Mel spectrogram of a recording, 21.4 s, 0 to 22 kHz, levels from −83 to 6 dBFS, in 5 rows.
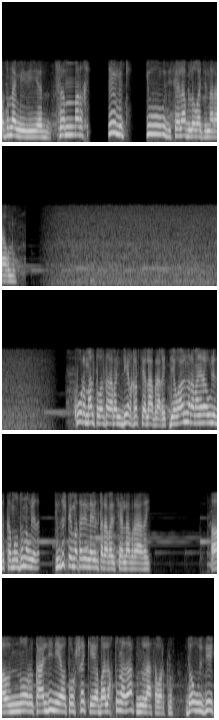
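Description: From 1.18 to 1.52 s come repeated stalls (stutter): three brief holds, the longest 114 ms, together about 145 ms of stretched sound filling nearly half that span. Packets kept arriving late, so the jitter buffer drained repeatedly. Unlike a single freeze, the sound catches several times in quick succession, and nothing is lost.

Two longer breaks follow, at 1.70 to 2.14 s and at 2.48 to 2.90 s. Each is a call audio freeze: the last sound trails off into a fading buzz, then about 330 ms and 230 ms of silence before the audio resumes exactly where it stopped, pushed about 420 ms and 400 ms later. The likely cause is packets held up in transit until the buffer ran dry. The dead silence inside a single gap separates these from the stutter.

At 3.14 to 3.22 s a short stall from a late packet holds the sound for 58 ms with a faint buzz before it continues. It is one brief stretch with no silence, far shorter than the freezes.

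From 8.90 to 14.44 s, and again from 17.23 to 21.43 s, a jitter buffer speed-up makes the audio run about 8% and then 11% fast. Each time, about half a second is trimmed in small pitch-period slices to shrink a backlog. The pitch stays put, so it sounds hurried rather than higher. This sets it apart from a plain playback-rate error.

Throughout, nothing above 4 kHz comes through, which fits the G.711 mu-law call path.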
